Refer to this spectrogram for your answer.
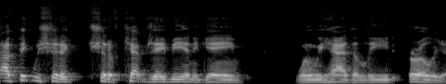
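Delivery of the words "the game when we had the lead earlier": normal talking voice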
